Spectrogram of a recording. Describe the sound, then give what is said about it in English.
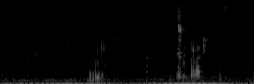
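Quiet mouth sounds of someone sipping Sprite from a can, with two brief wet slurps or gulps about a second apart against a soft background hiss. “But today I have a can of Sprite. I just felt like some Sprite today. I'm going to take a sip of that.”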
